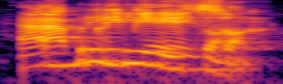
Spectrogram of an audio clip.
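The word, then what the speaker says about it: abbreviation: যেখানে টি আই ও এন কে দেখতে পাবে সেখানেই সন উচ্চারণ হবে, তাহলে হবে এ ব্রি ভি এই সন, অ্যাব্রিভিয়েশন, মানে সংক্ষিপ্তকরণ।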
